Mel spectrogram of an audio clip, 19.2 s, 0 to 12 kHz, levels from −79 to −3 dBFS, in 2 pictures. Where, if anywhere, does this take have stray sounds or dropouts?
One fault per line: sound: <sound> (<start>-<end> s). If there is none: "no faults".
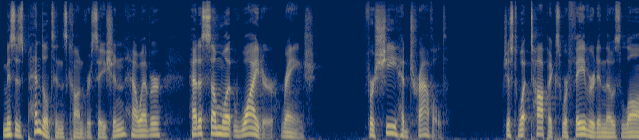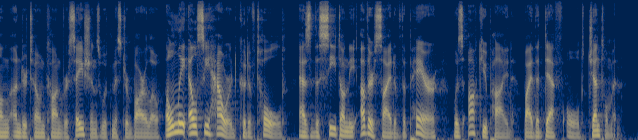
no faults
